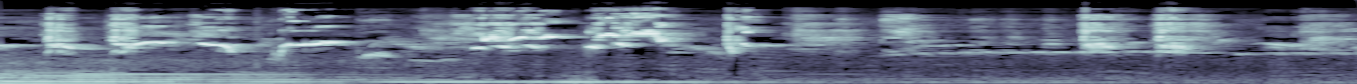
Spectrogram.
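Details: Magpie-robin in village care singing bright, varied phrases: loud whistled slurs mixed with scratchy chirps in short bursts about a second apart, over a low droning hum that fades partway through.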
